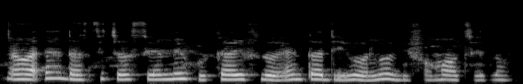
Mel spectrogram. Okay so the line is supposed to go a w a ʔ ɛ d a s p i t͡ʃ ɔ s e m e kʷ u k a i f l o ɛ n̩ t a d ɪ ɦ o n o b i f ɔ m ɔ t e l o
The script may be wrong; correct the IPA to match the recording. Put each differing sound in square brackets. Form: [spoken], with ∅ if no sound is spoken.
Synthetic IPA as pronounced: a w a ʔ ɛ d a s [t] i t͡ʃ ɔ s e m e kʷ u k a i f l o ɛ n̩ t a d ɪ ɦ o n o b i f ɔ m ɔ t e l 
